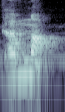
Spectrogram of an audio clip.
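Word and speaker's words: dhamma: Pali in piali language dharm is pronounced as dhma d h MMA a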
